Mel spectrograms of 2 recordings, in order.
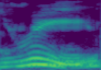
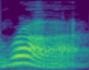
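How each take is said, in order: First: The vowel sounds like the one in rethink. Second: The vowel sounds like the one in remove. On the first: "as in rethink" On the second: "as in remove"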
